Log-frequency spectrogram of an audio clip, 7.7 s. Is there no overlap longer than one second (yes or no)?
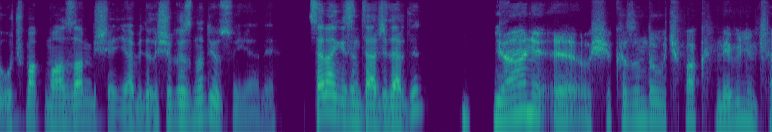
yes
